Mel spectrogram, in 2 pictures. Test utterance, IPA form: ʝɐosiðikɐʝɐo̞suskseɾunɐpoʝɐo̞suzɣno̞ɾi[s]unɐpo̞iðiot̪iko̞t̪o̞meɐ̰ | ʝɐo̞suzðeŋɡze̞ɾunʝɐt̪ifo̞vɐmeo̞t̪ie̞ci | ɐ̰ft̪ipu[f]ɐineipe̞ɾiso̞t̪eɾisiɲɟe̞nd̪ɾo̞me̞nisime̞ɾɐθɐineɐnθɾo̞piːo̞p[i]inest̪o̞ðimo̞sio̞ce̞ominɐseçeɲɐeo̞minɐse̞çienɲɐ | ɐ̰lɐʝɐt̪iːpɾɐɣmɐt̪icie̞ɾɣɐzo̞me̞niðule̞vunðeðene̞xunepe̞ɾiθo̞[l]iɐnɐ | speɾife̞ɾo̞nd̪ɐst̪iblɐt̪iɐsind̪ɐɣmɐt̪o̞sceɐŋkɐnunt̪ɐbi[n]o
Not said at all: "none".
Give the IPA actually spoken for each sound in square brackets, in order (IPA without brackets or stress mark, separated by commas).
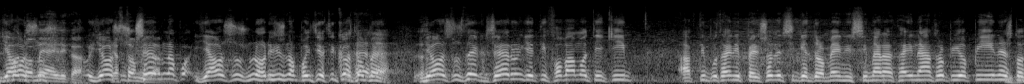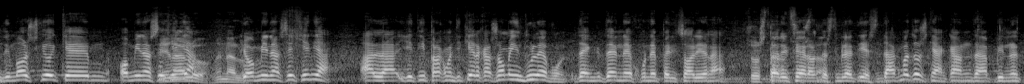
z, θ, iː, ɾ, n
